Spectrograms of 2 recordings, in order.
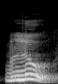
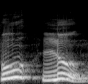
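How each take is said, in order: First: The b glides lightly straight into the l. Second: A full vowel separates the b from the l. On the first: The speaker calls it right. "ऐसे हल्के से जो है ना आवाज निकली" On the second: The speaker calls it wrong. "बू लू नहीं पढ़ेंगे"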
